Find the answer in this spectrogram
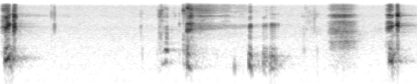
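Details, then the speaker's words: Several short, sharp hiccups at irregular intervals from a young girl in a quiet small room; hiccups. "hiccups are funny aren't they"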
